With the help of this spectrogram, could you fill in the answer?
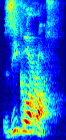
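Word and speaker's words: Sigur Rós: You went to a Sugar Rose concert, huh? – Zigur Ross is is that how you say it? – Yeah, yes, a Scandinavian guy.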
